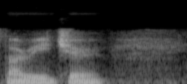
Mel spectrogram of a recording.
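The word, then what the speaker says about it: Vareger: the East readers aside I'm pronouncing this varicer it's spelled v-a-r-e-g-e-r and to read as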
